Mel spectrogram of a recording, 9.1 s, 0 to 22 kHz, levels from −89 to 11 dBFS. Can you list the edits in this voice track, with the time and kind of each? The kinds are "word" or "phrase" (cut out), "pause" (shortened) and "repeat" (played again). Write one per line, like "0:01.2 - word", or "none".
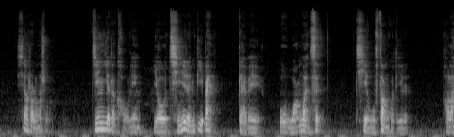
0:01.8 - pause
0:03.0 - pause
0:06.6 - pause

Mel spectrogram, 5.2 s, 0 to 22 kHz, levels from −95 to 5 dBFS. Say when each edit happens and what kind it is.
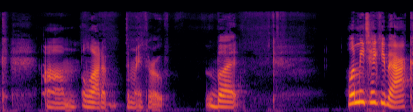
0:01.0 - word
0:01.6 - word

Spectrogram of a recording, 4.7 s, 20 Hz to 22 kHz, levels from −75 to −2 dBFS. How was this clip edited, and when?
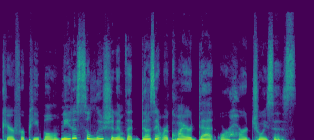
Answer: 0:00.9 - word
0:01.9 - word

